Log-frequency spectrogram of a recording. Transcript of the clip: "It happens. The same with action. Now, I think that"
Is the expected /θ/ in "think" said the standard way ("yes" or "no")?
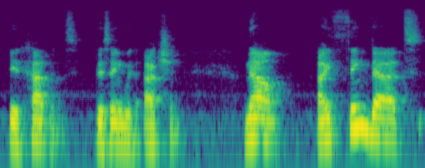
yes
